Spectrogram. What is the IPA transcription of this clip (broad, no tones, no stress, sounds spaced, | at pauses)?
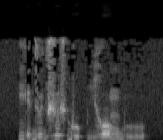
j ḛ d ʉ d ʒ ʉ ʒ ɡ u p ḭ ɣ o m b ṵ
